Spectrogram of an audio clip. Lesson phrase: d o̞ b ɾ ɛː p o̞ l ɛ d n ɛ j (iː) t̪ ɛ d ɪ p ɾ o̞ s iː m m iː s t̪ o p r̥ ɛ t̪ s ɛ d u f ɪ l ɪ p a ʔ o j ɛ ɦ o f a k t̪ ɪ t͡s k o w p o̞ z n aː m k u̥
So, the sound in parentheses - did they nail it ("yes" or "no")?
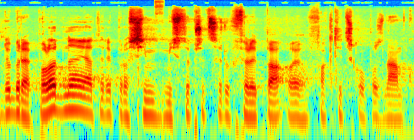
no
